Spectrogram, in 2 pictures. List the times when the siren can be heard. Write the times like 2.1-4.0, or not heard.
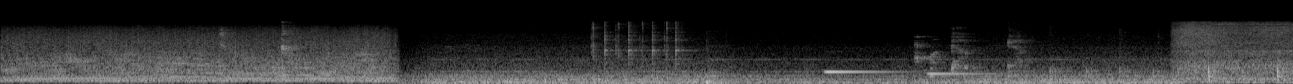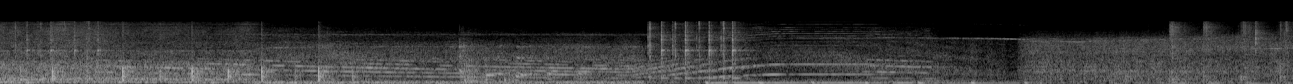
13.8-22.2.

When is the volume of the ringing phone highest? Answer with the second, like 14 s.
20 s.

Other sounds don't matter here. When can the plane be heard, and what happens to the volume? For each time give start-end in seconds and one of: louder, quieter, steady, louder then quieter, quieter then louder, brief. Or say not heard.
0.0-25.8 quieter.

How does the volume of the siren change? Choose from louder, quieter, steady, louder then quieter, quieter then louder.
steady.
